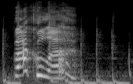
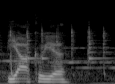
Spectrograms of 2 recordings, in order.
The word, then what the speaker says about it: Byakuya: Bakula! Huh? It's Byakuya. Oh, Byakuya. Man, I've been saying it wrong.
